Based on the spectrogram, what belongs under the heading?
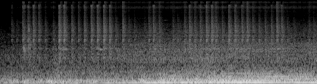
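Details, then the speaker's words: Nissan X-Trail T30 automatic in D climbing to about 3,500 rpm with rising engine note and no shift drop; transmission stuck in first gear, not even jumping to third or fourth as usual, the owner's complaint. "ada perpindahan sama sekali seharusnya kalau seperti ini ada lompatan ya"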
